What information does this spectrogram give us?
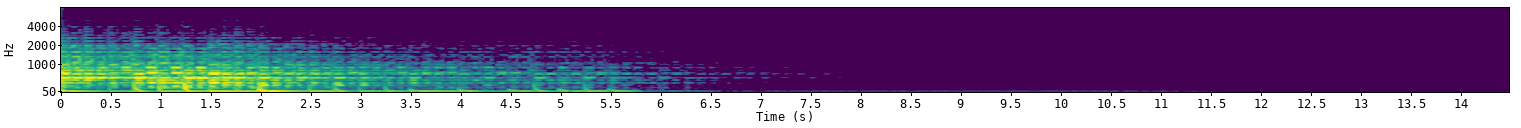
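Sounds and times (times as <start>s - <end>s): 
synth sequence: 0.0s - 5.8s.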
